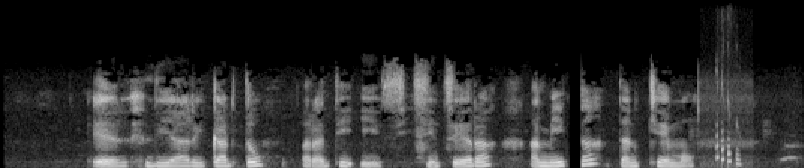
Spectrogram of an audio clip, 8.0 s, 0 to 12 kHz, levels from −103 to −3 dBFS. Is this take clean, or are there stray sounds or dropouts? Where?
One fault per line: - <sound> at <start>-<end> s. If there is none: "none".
- dropout at 5.7-5.8 s
- chirp at 7.2-7.5 s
